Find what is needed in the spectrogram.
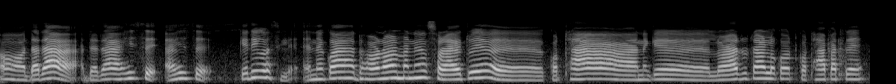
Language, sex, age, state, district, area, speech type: Assamese, female, 30-45, Assam, Golaghat, urban, spontaneous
